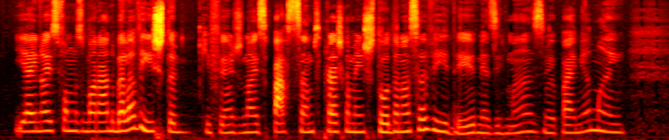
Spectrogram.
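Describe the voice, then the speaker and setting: Speaking at a fairly quick pace, a woman has an ordinary speaking voice of medium pitch. Her intonation is fairly even on a very clean recording with a silent background. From Piauí, Brazil (Teresina). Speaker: journalist. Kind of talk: interview.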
